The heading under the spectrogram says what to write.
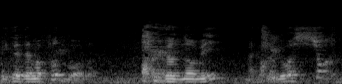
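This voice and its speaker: Speech moves at a fairly quick pace. Background noise is noticeable and the room echo is audible. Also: man. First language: not English. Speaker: Islamic scholar. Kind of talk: religious talk with Q&A. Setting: gathering with audience.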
